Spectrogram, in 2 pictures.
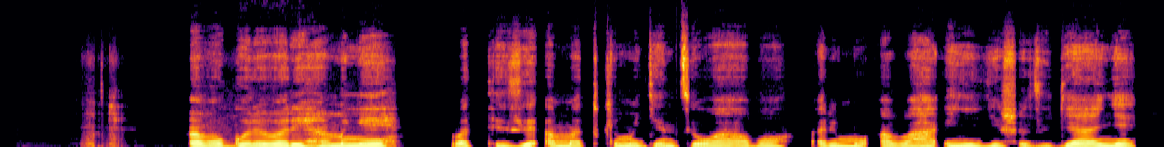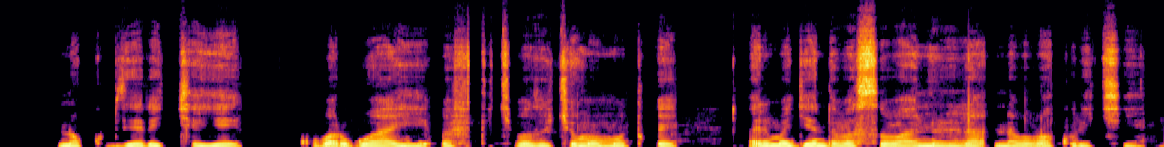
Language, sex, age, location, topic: Kinyarwanda, female, 18-24, Kigali, health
